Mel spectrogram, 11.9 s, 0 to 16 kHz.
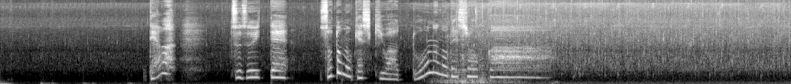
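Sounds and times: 
speech: 2.2s - 7.9s
river water flowing below window: 6.4s - 8.7s.

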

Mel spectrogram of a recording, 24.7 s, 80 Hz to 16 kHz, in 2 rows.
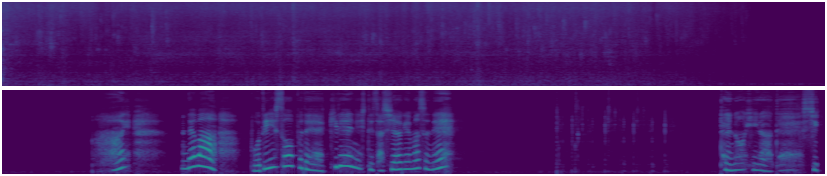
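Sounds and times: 
hot water running for a bath: 0.0s - 11.5s, 20.6s - 24.6s
speech: 16.2s - 19.2s, 23.2s - 24.6s.

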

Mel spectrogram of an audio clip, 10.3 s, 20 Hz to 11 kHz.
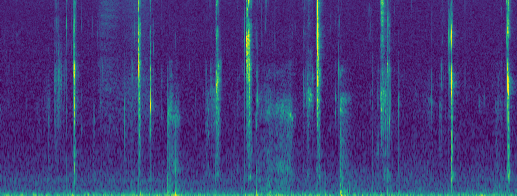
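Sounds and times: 
ear nibbling and chewing wet mouth sounds with smacks, clicks and squishes: 1.1s - 3.3s, 4.1s - 5.3s, 6.0s - 6.5s, 7.4s - 8.0s, 8.7s - 10.3s.

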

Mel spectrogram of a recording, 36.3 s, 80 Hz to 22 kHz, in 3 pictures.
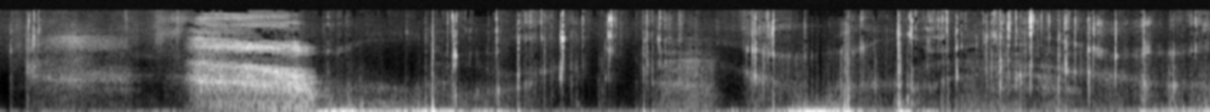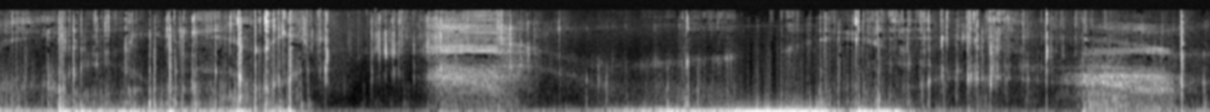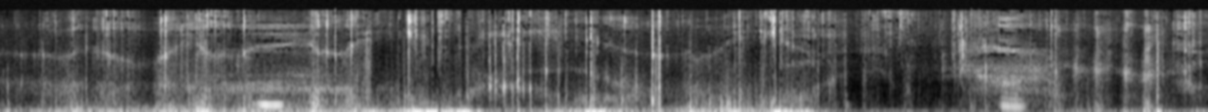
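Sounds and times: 
wet mouth sounds of eating and nibbling on ears: 0.0s - 2.4s, 3.2s - 36.2s
soft breathy noises: 0.0s - 5.2s, 6.4s - 12.6s, 16.2s - 18.5s, 22.4s - 32.6s, 33.7s - 36.2s.

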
